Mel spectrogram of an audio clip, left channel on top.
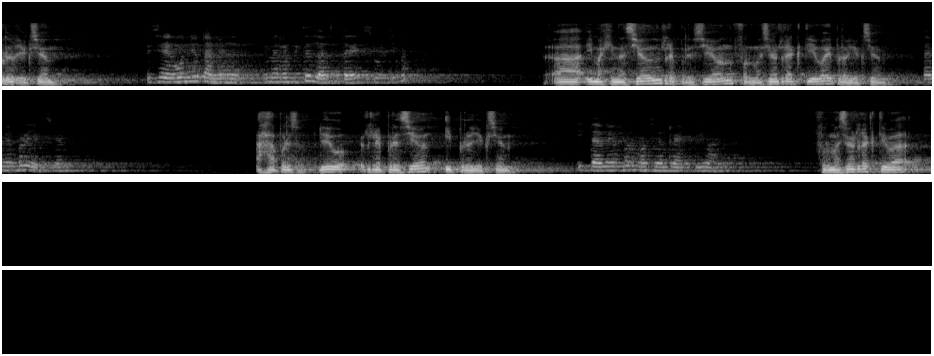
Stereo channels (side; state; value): right; silent; 58 dB below the other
